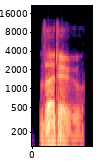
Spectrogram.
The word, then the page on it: virtu: British English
